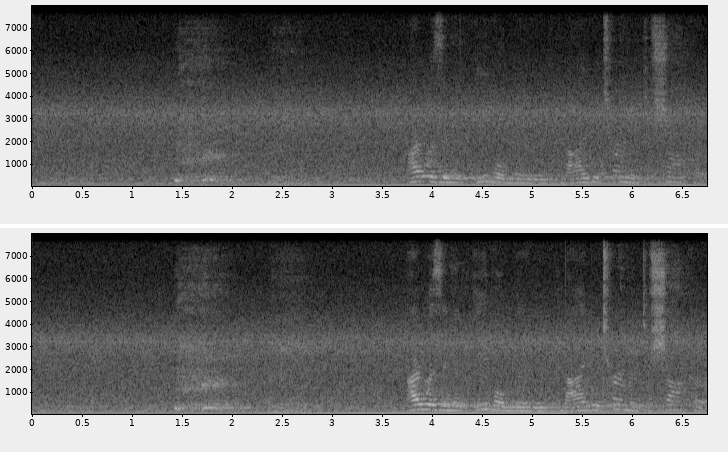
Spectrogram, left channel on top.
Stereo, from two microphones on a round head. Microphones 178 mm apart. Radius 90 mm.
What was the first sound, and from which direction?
A cough, 45° right (ahead or behind).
